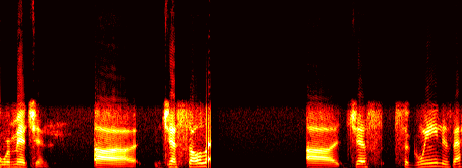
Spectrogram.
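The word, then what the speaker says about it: sanguinis: Just Soleil, just Seguin, is that how you pronounce that word? S-A-N-G-U-I-N-I-S? Yes, sanguine.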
